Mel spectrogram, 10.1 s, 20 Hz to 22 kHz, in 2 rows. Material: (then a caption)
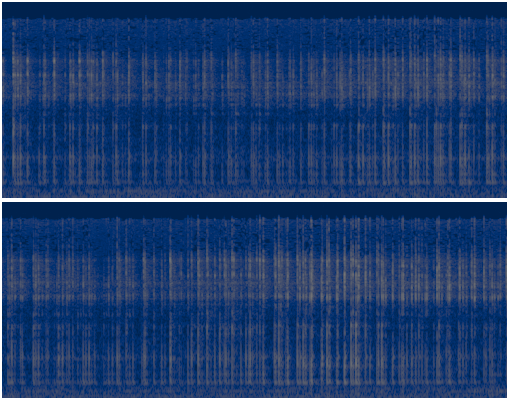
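Bamboo. A flat, solid bamboo cutting board is held upright with both hands while fingers tap and scratch its surface. The result is a dense, rapid, uneven stream of dry, woody clicks and scrapes centered in the midrange around 500 Hz. Each tap dies away almost instantly, with no ring.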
